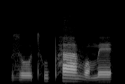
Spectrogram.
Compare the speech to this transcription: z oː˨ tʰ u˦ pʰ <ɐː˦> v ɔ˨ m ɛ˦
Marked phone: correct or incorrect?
incorrect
